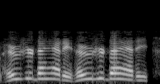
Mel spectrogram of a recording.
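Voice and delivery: high, loud mocking chant; taunting yell. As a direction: jeer it from the crowd. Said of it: "the guy in the crowd was yelling".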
